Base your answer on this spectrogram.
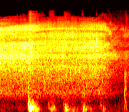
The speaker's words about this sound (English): There's a, heavy rain pouring, and it's a golf course. It's fine. Extreme rain pouring.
